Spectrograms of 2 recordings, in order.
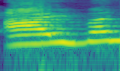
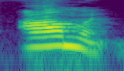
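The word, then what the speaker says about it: almond: miss चवस यह होता है डेवलप एंड दिस इज मिसवर्स मिसवर्स अब नेक्स्ट है हमारा आलमंड नहीं ये आलमन नहीं होता ये होता है आलमंड इसमें एल साइलेंट होता है आलमंड मी्स बादाम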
